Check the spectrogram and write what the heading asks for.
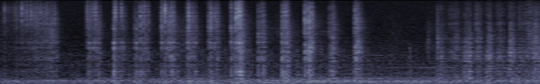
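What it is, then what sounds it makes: Laminate tabletop tapped with fingernails. Long natural nails tap rapidly and scratch lightly on a solid, flat grey wood-grain laminate tabletop. Bright, crisp clicks come in a quick, uneven run over a low background hum, with soft scratching fading in toward the end.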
